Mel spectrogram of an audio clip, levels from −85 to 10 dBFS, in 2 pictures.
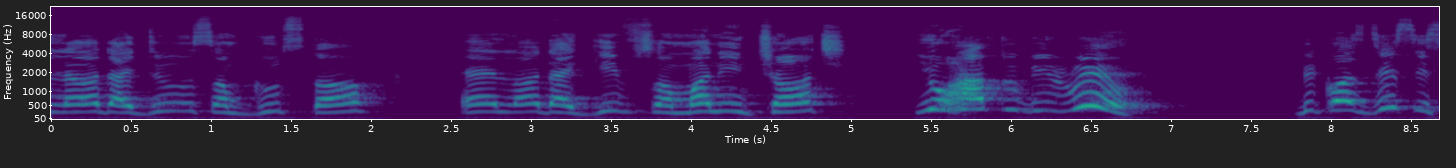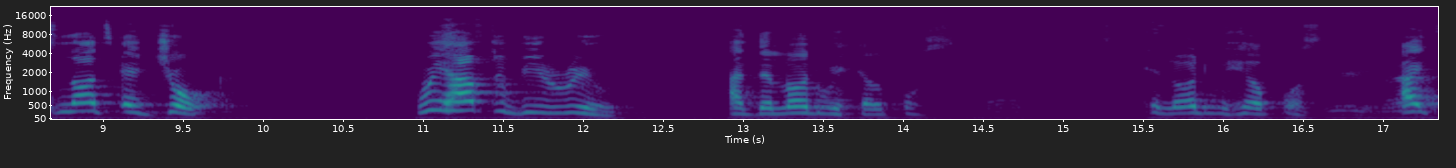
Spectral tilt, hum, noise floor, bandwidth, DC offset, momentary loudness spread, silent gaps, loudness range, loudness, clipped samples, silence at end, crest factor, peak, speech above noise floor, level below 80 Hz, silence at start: -1.5 dB/octave; 60 Hz at -85 dBFS; -89 dBFS; 15 kHz; under 0.1%; 17 LU; none; 11 LU; -41 LUFS; under 0.1%; 0 s; 24 dB; -20 dBFS; 47 dB; -84 dBFS; 0 s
